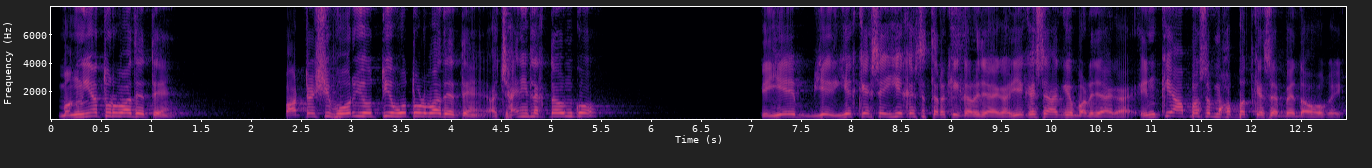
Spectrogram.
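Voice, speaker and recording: A male preacher in full sermon mode, his voice sitting a little higher than most men's. He talks lively and rhetorically, throwing questions at the crowd. He often breaks into loud chanted slogans for the audience to repeat. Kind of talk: religious sermon to a gathering.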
